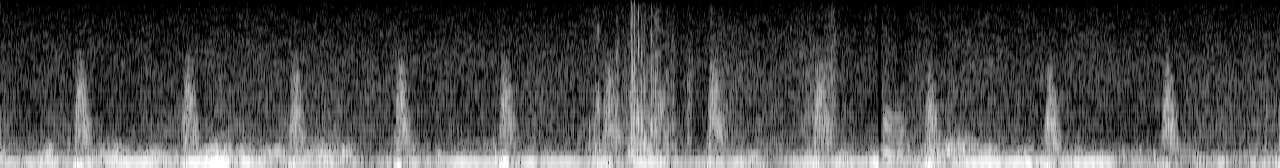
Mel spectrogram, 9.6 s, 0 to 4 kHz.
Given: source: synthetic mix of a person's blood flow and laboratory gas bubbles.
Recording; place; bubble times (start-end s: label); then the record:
Doppler ultrasound of blood flow; subclavian vein
4.38-4.53 s: bubbles
4.70-5.06 s: bubbles
From the record:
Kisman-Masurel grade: 211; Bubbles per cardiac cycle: several, 3 to 8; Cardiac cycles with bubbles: 1 to 10%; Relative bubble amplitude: barely perceptible (0.100 to 0.250); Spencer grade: 1 (occasional bubble signal discernible with the cardiac motion signal, with majority of cardiac periods free of bubbles); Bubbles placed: anywhere in the cardiac cycle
